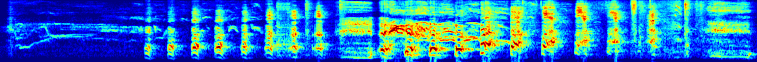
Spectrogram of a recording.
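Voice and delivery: long, loud high-pitched cackle; laughter. Real, not acted. Vlogger declaring a comedian's career dead, then long loud laughter. Laughing at his own announcement.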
